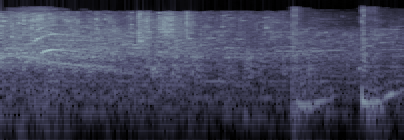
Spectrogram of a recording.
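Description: Glass shattering: a sudden crash that dies away over about two seconds.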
